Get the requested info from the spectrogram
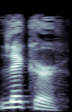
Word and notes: liquor: American English

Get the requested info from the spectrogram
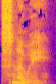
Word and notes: snowy: British English

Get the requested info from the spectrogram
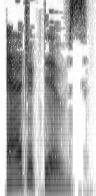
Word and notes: adjectives: British English

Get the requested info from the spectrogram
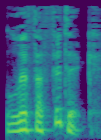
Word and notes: lithophytic: British English

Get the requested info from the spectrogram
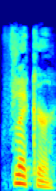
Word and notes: flicker: American English

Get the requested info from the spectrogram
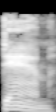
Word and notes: dam: American English

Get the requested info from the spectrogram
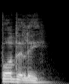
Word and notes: bodily: British English

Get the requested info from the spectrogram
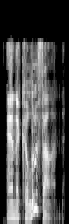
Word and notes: anacoluthon: British English

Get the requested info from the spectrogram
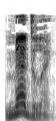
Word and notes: meddling: British English

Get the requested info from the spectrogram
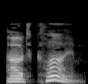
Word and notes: outclimb: British English

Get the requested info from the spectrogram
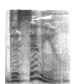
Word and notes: decennial: British English

